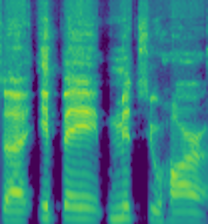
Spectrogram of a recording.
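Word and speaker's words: Ippei Mizuhara: It's Ippei Mitsuhara.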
